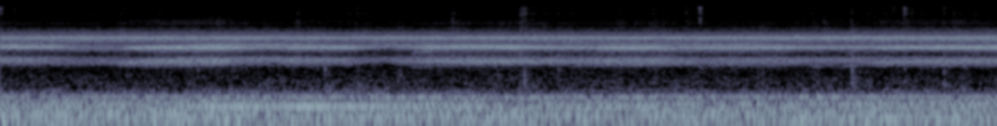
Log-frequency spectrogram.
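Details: Many frogs singing together in the rain, their high trilling voices blending into one constant ringing hum, while heavy rain adds a low, even rushing noise underneath.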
